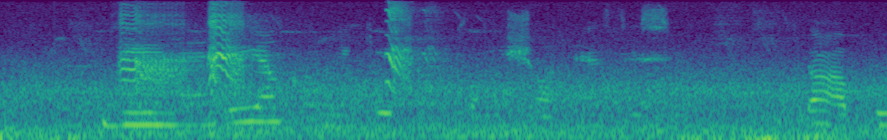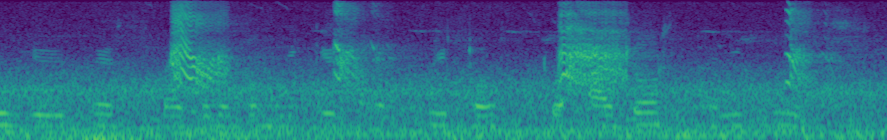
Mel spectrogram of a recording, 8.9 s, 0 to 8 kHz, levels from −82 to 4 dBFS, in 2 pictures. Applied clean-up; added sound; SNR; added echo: none; Bird vocalization, bird call, bird song; -4 dB; none.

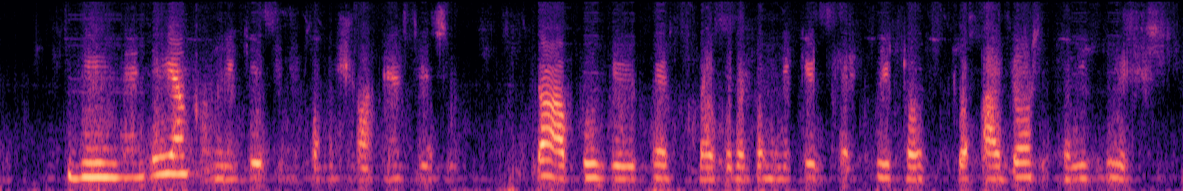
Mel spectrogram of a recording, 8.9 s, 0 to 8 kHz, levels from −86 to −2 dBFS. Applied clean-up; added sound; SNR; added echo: neural separator model SepFormer DNS4.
